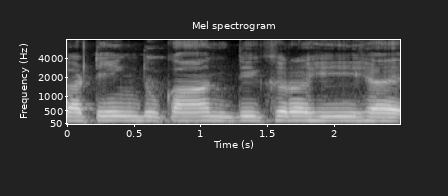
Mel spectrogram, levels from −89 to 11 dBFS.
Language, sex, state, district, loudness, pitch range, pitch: Hindi, male, Himachal Pradesh, Shimla, -14 LUFS, 140-150 Hz, 145 Hz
